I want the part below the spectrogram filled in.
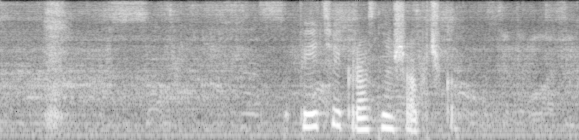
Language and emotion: Russian, neutral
